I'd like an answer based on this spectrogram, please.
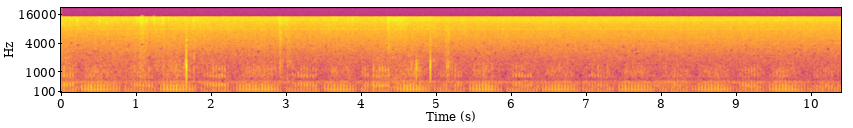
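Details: Contented purring from Chester the house cat, deep and buzzy, pulsing in regular waves roughly once per second across about ten breaths, the background otherwise quiet.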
